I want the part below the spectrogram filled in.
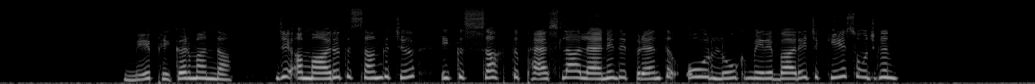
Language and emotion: Dogri, fearful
